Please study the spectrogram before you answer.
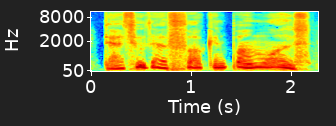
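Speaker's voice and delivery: high-pitched, disbelieving question; incredulous. Retold or imitated. Tattooer learning who he kicked out, incredulous.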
